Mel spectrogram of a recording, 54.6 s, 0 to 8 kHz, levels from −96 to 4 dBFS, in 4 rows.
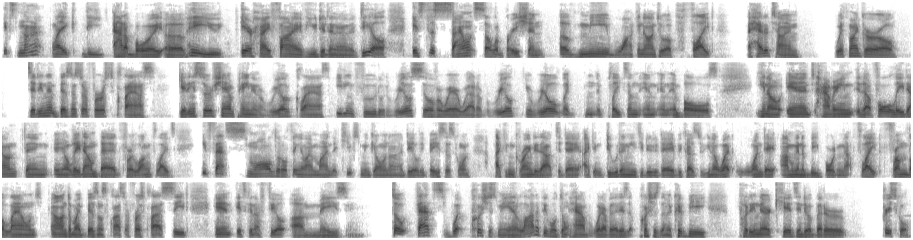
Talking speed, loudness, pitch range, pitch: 185 wpm, -28 LUFS, 90-115 Hz, 100 Hz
